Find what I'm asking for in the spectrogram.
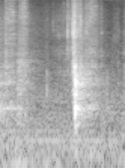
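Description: A kitchen knife cuts through a fresh red pepper in a single crisp chop against a board, close and clear after a soft rustle, with no voices.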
